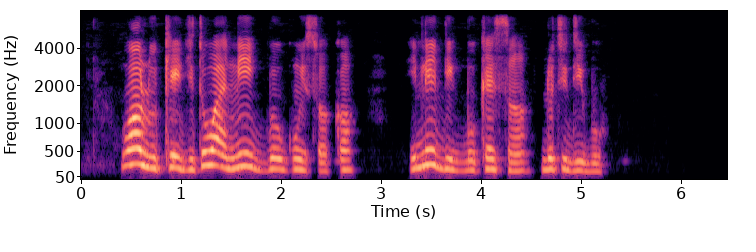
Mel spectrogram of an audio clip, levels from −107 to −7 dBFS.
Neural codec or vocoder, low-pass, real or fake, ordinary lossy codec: none; 7.2 kHz; real; none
